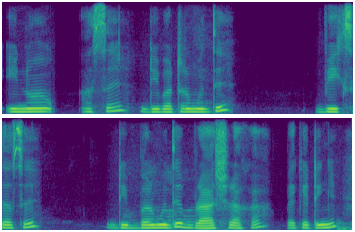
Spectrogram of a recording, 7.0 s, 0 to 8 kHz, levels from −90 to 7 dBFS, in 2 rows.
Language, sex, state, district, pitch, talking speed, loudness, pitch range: Bengali, female, Assam, Hailakandi, 200 Hz, 95 wpm, -16 LUFS, 195-225 Hz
